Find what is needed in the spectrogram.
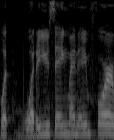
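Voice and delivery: mock light teasing, joking and playful. Retelling asking two coworkers why they said one's name: imitating own joking question. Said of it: "Very jokingly".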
